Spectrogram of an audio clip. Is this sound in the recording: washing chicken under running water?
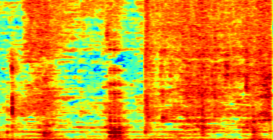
yes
